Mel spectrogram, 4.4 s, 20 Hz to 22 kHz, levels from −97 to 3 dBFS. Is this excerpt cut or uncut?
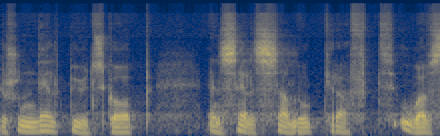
cut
